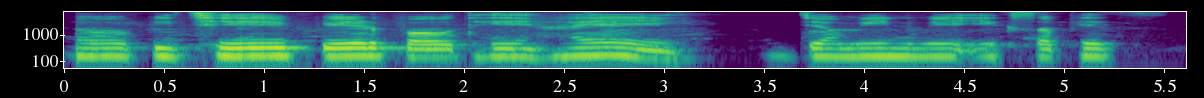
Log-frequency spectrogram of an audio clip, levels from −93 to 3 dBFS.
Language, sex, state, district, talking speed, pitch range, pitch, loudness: Hindi, female, Chhattisgarh, Balrampur, 95 wpm, 155-165 Hz, 160 Hz, -16 LUFS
